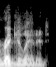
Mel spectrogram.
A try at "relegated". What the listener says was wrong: Relegated. You said regulated. It's not the same difference. It's like annals and anals. It's one little sound off.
